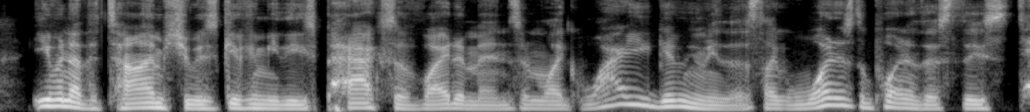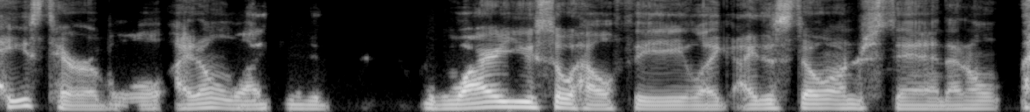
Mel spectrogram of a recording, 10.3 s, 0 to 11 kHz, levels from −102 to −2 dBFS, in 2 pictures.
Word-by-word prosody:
even 185 0 +7
at 150 - +5
the 115 - -5
time, 135 +4 +4
she 120 - 0
was 115 -2 +1
giving 125 0 +1
me 115 - +1
these 115 0 -1
packs 135 -1 +1
of 115 -2 -2
vitamins. 115 -1 -2
I'm 115 -1 -6
like, 110 -1 -5
"Why 120 - -5
are - - -2
you 230 -3 0
giving 170 -4 +2
me 110 -3 -2
this, 110 +6 -5
like, 120 -1 -3
what 130 - +1
is 205 - -1
the 145 - -5
point 135 +1 -1
of 120 - -4
this? 115 0 -1
This 115 -2 0
tastes 180 +3 0
terrible. 105 +2 -4
I 115 - 0
don't 135 0 0
like 115 0 -2
it. 110 -2 -5 0.5
Why 125 +4 +4
are - - +7
you 160 -1 +5
so 145 -2 +3
healthy, 110 -2 -2
like, 105 -1 -4
I 115 - -3
just 125 +1 +1
don't 125 -1 +1
understand." 110 -3 -4
I - - -4
don't 115 0 -5
120 Hz, 270 wpm, -24 LUFS, 110-135 Hz, 0.5 s, even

